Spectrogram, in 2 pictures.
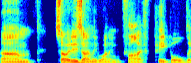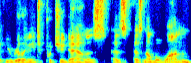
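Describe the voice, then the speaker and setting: A man's very deep, low voice in an Australian accent, at a moderate pace with ordinary pitch variation, over a quiet background. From Queensland, Australia. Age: 50s. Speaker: political candidate. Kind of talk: casual chat.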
